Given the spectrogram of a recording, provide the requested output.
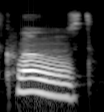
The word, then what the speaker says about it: closed: for example close becomes closed again make sure not to add a vowel between the Z and the D it's not close it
